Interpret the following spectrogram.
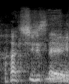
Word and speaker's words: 세상: 제 이름 스펠링이 SESANG예요. 네네네. 그걸 이제 미국 발음을 하면 이제 C생이 돼요. 시생.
